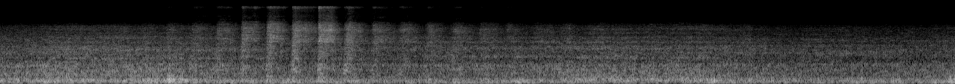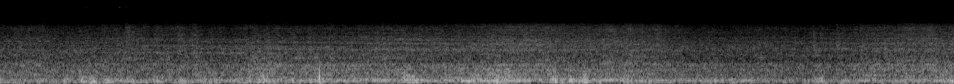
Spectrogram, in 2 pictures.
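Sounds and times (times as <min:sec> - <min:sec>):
train wheels rumbling on rails: 0:00.0 - 0:19.0
wheels clacking over rail joints: 0:01.4 - 0:05.9.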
